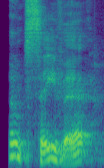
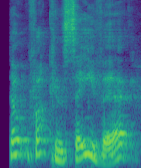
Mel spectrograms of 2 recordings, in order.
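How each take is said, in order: First: Said in the usual way. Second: Don't fucking save it pitched up with stress on fucking; higher, insistent repeat; emphatic, higher. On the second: Real, not acted. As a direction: punch "fucking" in exasperation.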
